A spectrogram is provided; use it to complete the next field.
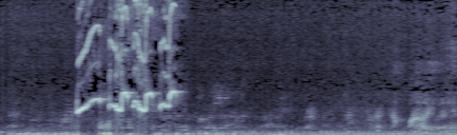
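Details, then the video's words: Orange-headed thrush in easygoing song, used to lure other birds: about one second of fast, sweeping whistles in quick succession, then low murmuring background and faint distant notes. "ANIS MERAH bersuara santai/cocok untuk pancingan"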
